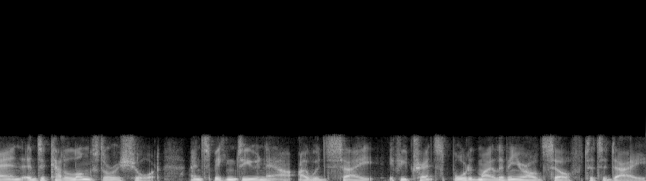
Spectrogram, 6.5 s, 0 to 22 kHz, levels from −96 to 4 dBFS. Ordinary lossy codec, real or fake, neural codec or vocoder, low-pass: Opus, 64 kbps; real; none; 5.4 kHz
